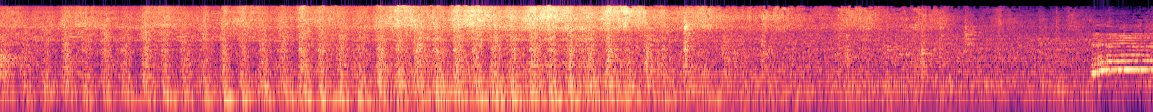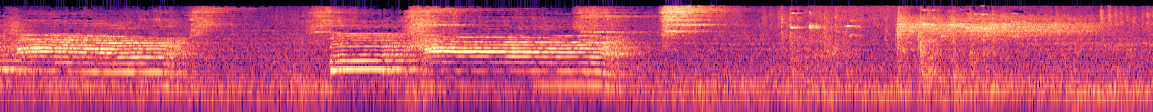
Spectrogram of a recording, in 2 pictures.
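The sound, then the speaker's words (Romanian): A mail train rumbles and clatters loudly along the rails at a level crossing, then sounds two long, steady horn blasts as it rolls on. “E pe la trecerea de nivel! Poșta! Poșta!”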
